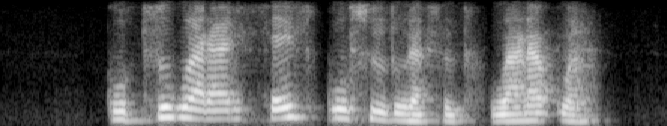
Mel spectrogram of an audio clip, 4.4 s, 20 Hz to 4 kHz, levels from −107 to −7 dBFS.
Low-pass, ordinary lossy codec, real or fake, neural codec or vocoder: 3.6 kHz; Opus, 16 kbps; fake; codec, 44.1 kHz, 1.7 kbps, Pupu-Codec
